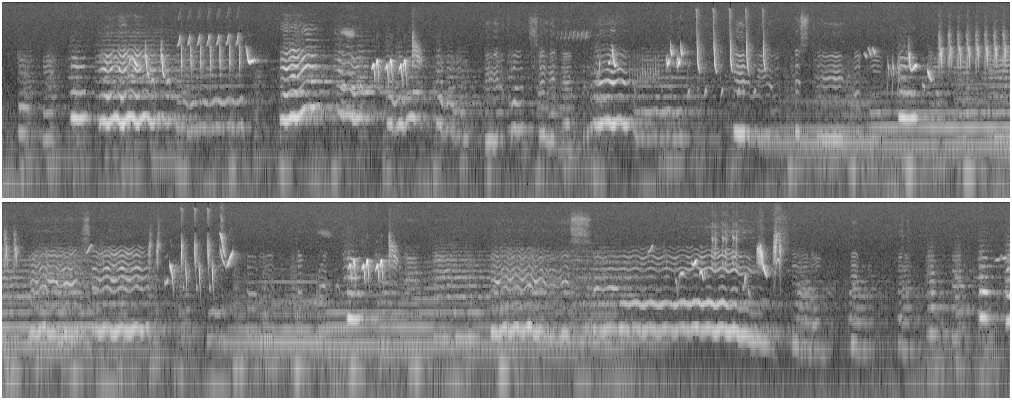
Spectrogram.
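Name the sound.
nightingale singing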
